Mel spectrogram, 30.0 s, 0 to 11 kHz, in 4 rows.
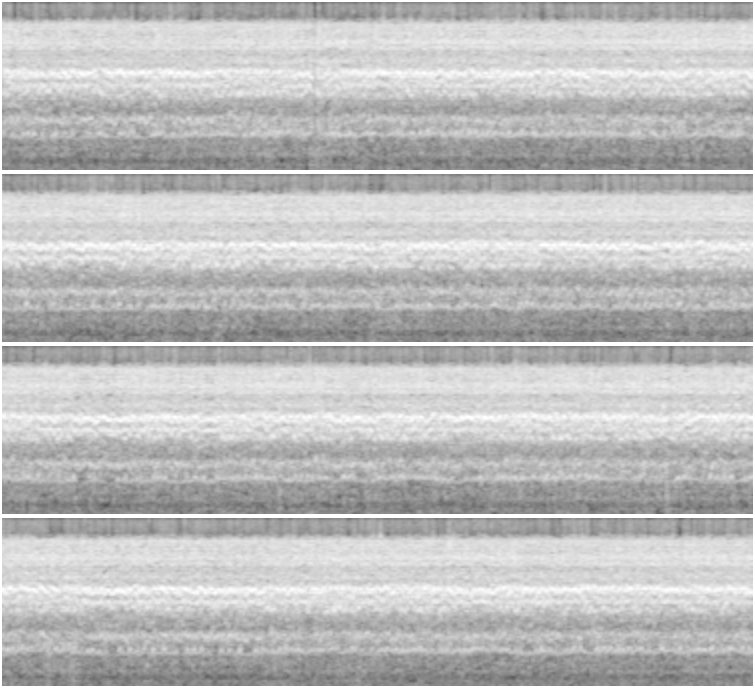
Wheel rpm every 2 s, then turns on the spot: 160, 160, 160, 160, 150, 160, 160, 160, 160, 160, 160, 160, 150, 160, 160.
none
